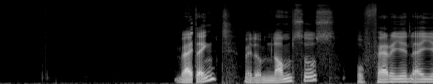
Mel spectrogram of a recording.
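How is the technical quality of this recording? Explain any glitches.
There is one glitch. From 1.89 to 1.93 s, about 40 ms, there is a short burst of damaged data in a compressed stream. Part of the encoded speech was corrupted, so the decoder misread those frames, lost its place and had to hunt for the next valid frame header before resuming. The result is a brief chirp, squawk, click or short hole.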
